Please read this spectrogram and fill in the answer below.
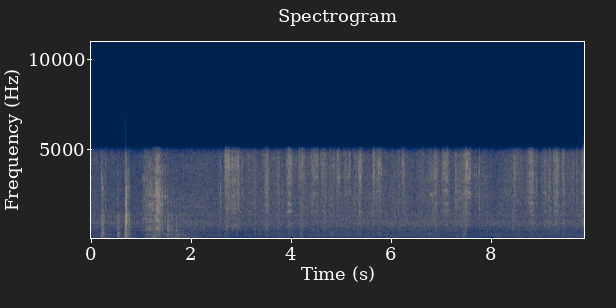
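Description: Repeated scratchy rubbing strokes, several a second, as the lead-soldered edges and glass of a small display case are polished and wiped by hand. A couple of sharp clicks about half a second in.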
